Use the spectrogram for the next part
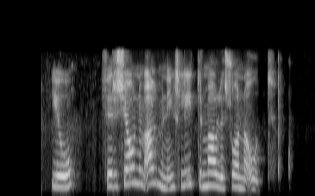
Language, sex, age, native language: Icelandic, female, 30-39, Icelandic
